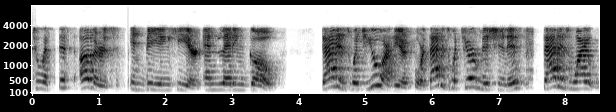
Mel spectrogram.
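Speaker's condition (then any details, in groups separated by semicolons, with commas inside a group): No condition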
